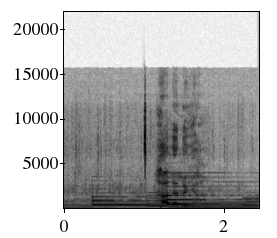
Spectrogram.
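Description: Soft, sustained keyboard chords played beneath the preaching, shifting to a new chord twice; a short spoken syllable breaks in a little over a second in.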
